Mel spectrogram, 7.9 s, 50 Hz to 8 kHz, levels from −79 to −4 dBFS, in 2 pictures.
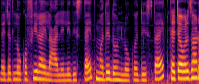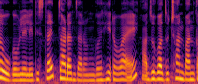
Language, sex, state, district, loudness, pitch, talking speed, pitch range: Marathi, female, Maharashtra, Dhule, -18 LUFS, 225 Hz, 160 wpm, 205-250 Hz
